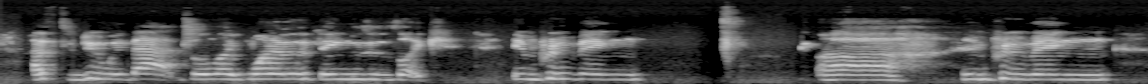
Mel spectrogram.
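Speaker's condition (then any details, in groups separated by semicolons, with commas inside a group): Cerebral palsy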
